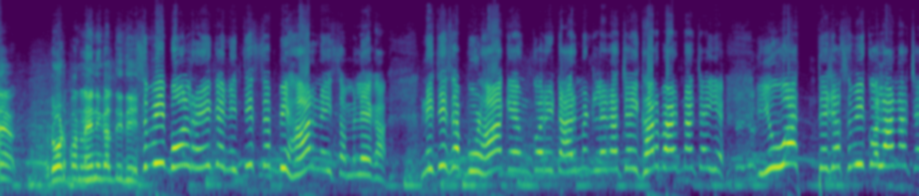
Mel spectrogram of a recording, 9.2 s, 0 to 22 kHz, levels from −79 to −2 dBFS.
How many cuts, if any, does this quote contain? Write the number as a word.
one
